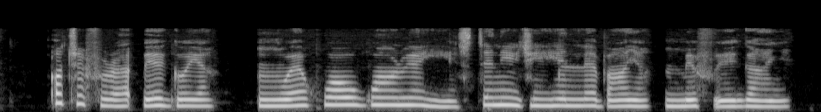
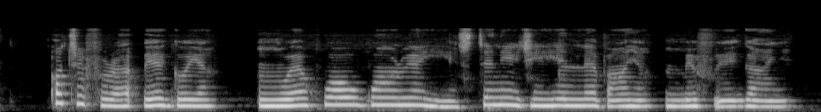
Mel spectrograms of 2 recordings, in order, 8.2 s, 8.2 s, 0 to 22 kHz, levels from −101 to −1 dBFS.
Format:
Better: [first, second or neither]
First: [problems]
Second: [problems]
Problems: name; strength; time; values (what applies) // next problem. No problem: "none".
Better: first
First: none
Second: room echo; dies away in 0.4 s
